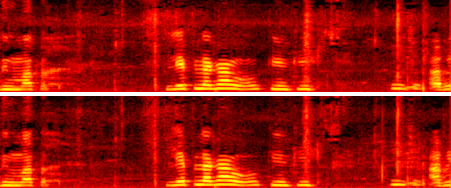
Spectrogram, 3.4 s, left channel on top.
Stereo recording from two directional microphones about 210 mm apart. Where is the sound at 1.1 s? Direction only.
45° right (ahead or behind).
